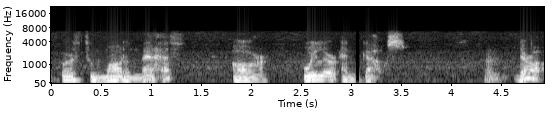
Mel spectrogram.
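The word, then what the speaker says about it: Euler: log using e or Oiler number as the base that e is called Oilers number now some people ounc it as uler but that's not right because oer was a um uh German mathematician in the uh around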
